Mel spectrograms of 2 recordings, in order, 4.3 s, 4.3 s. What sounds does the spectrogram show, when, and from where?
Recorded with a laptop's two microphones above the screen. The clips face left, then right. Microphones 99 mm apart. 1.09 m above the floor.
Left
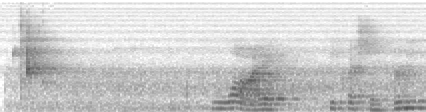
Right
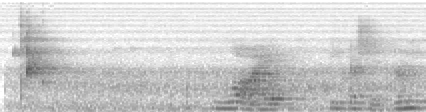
0.1 s a splash: 20° right (ahead or behind), 1.4 m
2.1 s a woman speaking: 45° left (ahead or behind), 1.2 m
